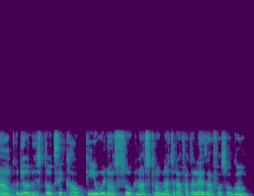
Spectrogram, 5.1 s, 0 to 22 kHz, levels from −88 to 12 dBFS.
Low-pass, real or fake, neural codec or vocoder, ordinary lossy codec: 7.2 kHz; real; none; none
